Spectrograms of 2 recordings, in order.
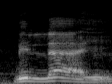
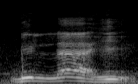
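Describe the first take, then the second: The two takes are said the same way.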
